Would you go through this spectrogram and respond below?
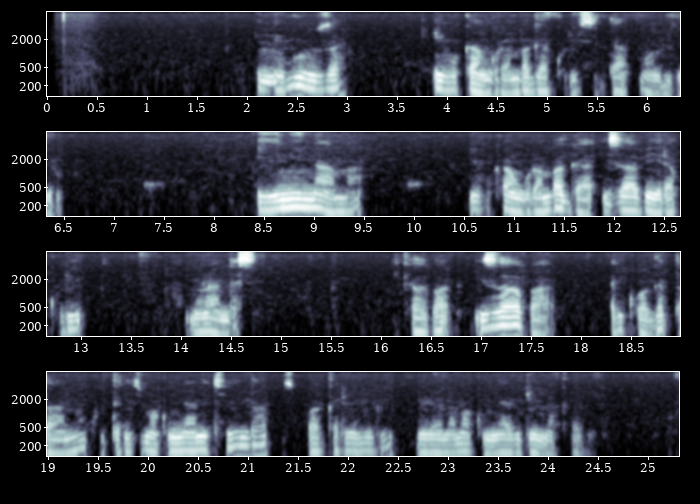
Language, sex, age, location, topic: Kinyarwanda, male, 25-35, Kigali, health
